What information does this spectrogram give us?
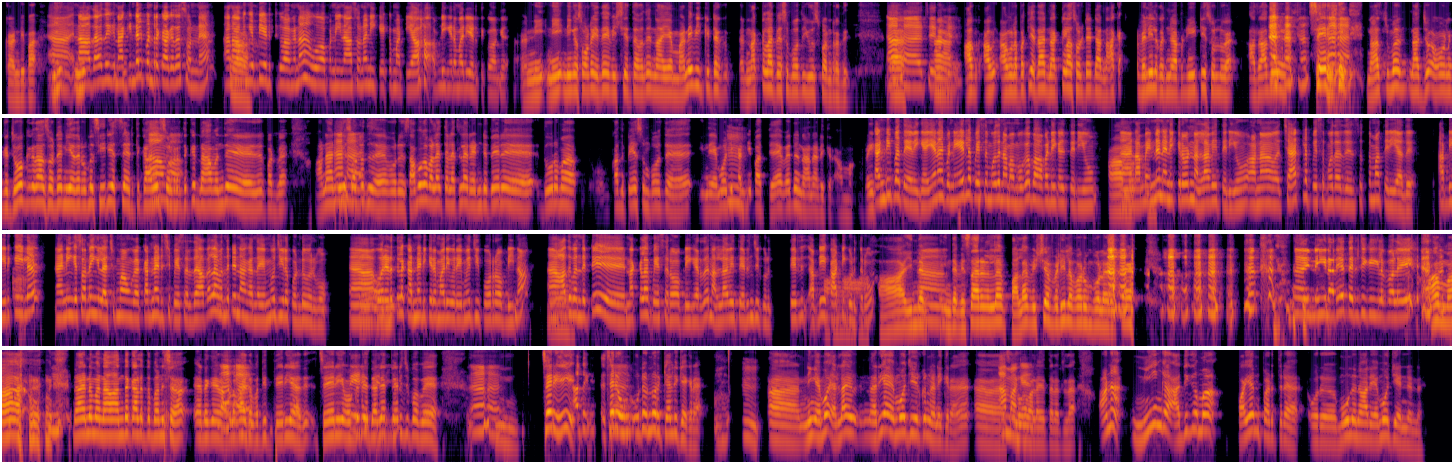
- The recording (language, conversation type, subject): Tamil, podcast, நீங்கள் எந்தெந்த சூழல்களில் எமோஜிகளை பயன்படுத்துவீர்கள்?
- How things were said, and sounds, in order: other noise; laughing while speaking: "ஆனா அவங்க எப்படி எடுத்துக்குவாங்கன்னா, ஓ! … அப்படீங்கிற மாரி எடுத்துக்குவாங்க"; laughing while speaking: "நான் என் மனைவிகிட்ட க் நக்கலா … வந்து இது பண்ணுவேன்"; laughing while speaking: "ஆஹா சரிங்க"; laugh; in English: "சீரியஸா"; tapping; in English: "எமோஜி"; in English: "சேட்ல"; in English: "எமோஜியில"; unintelligible speech; in English: "எமோஜி"; drawn out: "ஆஹா!"; laughing while speaking: "இந்த இந்த விசாரணையில பல விஷயம் வெளில வரும் போல இருக்கே"; laughing while speaking: "நீங்க நெறைய தெரிஞ்சுக்குலீங்கல போலயே"; "தெரிஞ்சுக்குவீங்க" said as "தெரிஞ்சுக்குலீங்கல"; laughing while speaking: "ஆமா. நான் என்னம்மா நான் அந்த … உன்கிட்ட நெறைய தெரிஞ்சுப்போமே"; laughing while speaking: "அஹ"; laughing while speaking: "சரி, சரிங்க. அஹ. அது"; tsk; tsk; in English: "எமோஜி"; in English: "எமோஜி"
